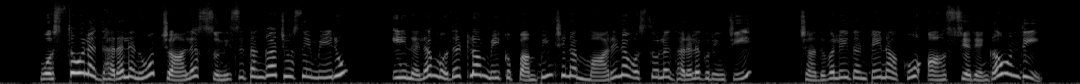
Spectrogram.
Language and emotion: Telugu, surprised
